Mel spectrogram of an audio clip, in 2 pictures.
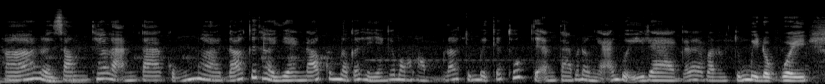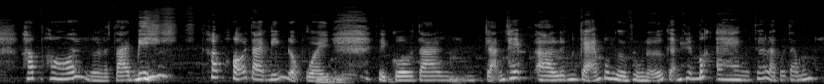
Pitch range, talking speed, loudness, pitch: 190-255 Hz, 260 wpm, -25 LUFS, 205 Hz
